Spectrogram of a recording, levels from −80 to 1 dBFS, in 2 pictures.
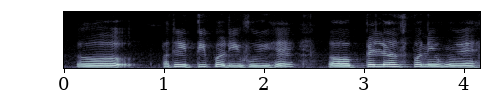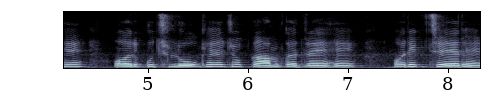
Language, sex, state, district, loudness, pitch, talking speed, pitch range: Hindi, female, Jharkhand, Jamtara, -15 LUFS, 260 Hz, 160 wpm, 250-280 Hz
